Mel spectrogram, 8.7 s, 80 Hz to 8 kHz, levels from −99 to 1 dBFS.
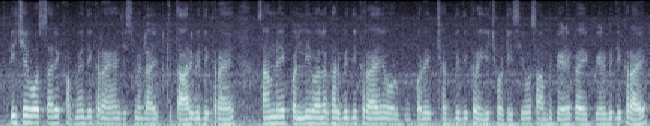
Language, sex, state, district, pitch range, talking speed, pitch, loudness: Hindi, male, Bihar, Jamui, 125-140 Hz, 290 wpm, 130 Hz, -17 LUFS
